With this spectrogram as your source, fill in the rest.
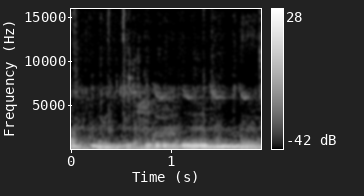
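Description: Andhra Star Kalanka pigeons coo in low, rolling phrases, close by, with a few soft repeated calls over a quiet background.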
